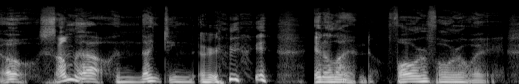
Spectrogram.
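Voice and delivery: epic film-trailer narrator delivery. A podcaster jokes about sounding like the movie guy, doing a movie trailer narrator voice. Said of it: "I sounded like the movie guy".

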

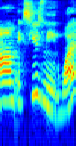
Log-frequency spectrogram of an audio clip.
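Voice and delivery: mock annoyed, pissed-off, high-pitched tone. Retelling how the character reacted when she got pissed: imitating an annoyed character. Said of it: "she gets, like, pissed. She's like".

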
